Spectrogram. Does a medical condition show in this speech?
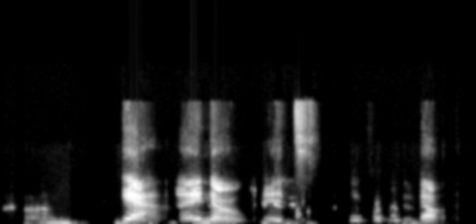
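Yes: Friedreich's ataxia; genetic, progressive; voice issues.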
